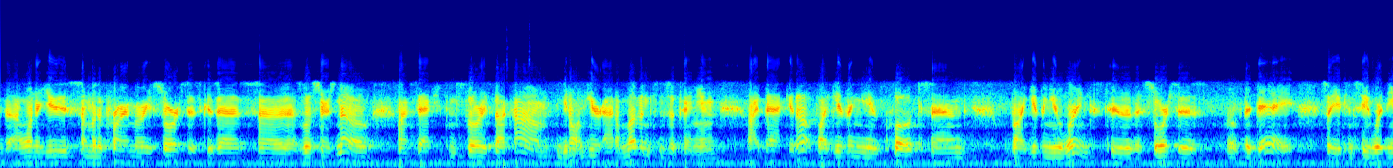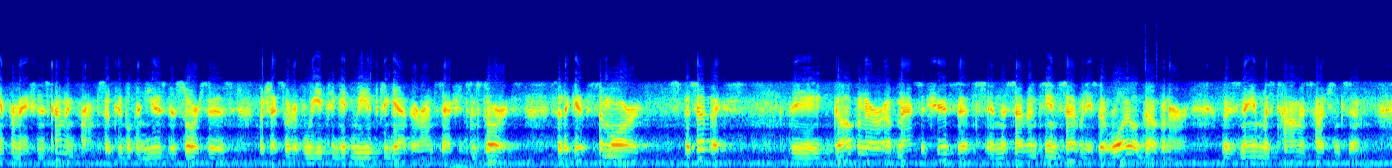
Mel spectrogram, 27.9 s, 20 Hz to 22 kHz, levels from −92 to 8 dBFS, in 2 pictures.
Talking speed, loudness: 190 wpm, -20 LUFS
